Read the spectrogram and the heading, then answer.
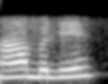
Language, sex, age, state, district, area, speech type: Hindi, female, 18-30, Bihar, Muzaffarpur, rural, conversation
